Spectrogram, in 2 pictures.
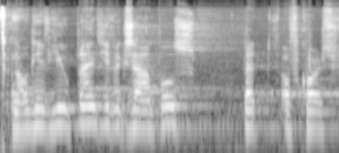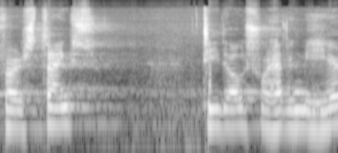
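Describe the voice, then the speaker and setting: Speaking with a Dutch accent, a man with a fairly high voice talks at a fairly quick pace in a monotone, flat intonation, with audible room echo and noticeable background noise. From Netherlands. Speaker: journalist and conference speaker. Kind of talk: conference talk. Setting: stage with audience.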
